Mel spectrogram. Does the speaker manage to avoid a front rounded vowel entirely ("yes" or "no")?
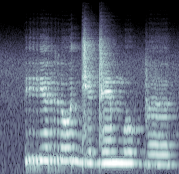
yes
